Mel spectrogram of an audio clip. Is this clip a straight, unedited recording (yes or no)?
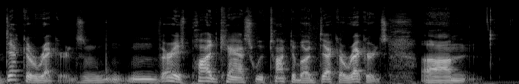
yes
